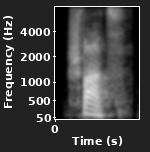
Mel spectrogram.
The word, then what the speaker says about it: Schwarz: How do you say that the German way? – Schwarz.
